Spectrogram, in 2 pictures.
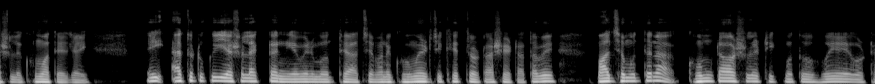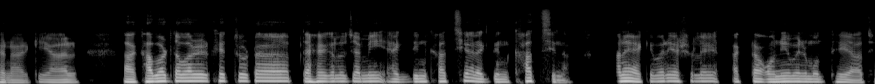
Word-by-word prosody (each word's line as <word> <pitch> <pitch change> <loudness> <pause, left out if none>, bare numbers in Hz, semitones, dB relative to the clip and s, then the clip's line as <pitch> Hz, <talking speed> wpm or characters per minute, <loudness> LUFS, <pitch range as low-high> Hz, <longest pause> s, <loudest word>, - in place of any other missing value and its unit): আসলে 110 0 -4
ঘুমাতে 115 -4 +2
যাই। 100 -2 -4 0.7
এই 165 - +7 0.2
এতটুকুই 170 0 +1
আসলে 145 0 +2
একটা 150 - -1
নিয়মের 120 0 +3
মধ্যে 115 +1 -1
আছে। 115 - -7
মানে 115 0 +2
ঘুমের 125 +2 +5
যে, 125 - -2
ক্ষেত্রটা 120 -4 0
সেটা। 105 -3 -2
তবে 130 +3 +4 0.5
মাঝেমধ্যে 155 +3 +4
না 170 - +3 0.3
ঘুমটা 145 +4 +4
আসলে 140 0 -1
ঠিকমতো 125 -1 -5 0.2
হয়ে 130 +2 +1 0.2
ওঠে 110 0 -6
না 100 - -5
আর 95 - -9
কি। 115 - -11 0.2
আর 105 0 -2 0.6
আ - - +5
খাবার-দাবারের 150 +3 +3
ক্ষেত্রটা 160 -1 -1 0.4
দেখা 135 +1 +2
গেল 140 - -2
যে, - - -5
আমি 140 +1 0 0.2
১ 115 - -5
দিন 135 0 +1
খাচ্ছি 135 -1 -4
আর 145 - +1
১ - - -8
দিন 115 -1 -1
খাচ্ছি 150 -6 -3
না। - - -10 0.5
মানে 145 +1 +3
একেবারে 140 +4 -4
আসলে 145 +2 -7 0.3
একটা 130 +2 -5
অনিয়মের 130 +1 +1
মধ্যে 120 0 -6 0.2
আছে। 95 - -12
135 Hz, 170 wpm, -22 LUFS, 120-145 Hz, 0.7 s, এই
